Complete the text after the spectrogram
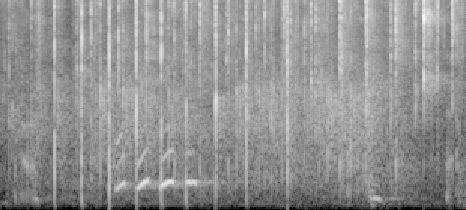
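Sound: audience clapping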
